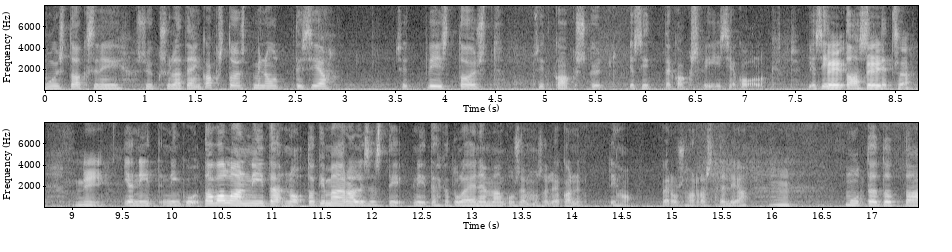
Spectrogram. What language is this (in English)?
Finnish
